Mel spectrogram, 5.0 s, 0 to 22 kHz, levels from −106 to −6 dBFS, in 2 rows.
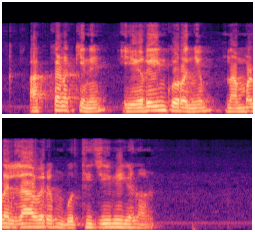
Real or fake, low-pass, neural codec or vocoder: fake; 9.9 kHz; vocoder, 22.05 kHz, 80 mel bands, WaveNeXt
